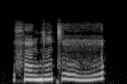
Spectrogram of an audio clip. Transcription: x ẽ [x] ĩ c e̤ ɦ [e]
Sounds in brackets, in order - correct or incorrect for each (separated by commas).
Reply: incorrect, incorrect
